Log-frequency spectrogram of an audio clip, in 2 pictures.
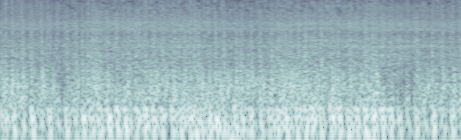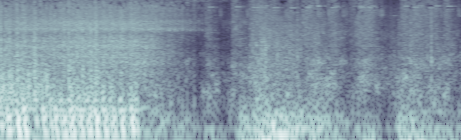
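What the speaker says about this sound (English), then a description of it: "the miniguns, I trigger them when I want to trigger them" Sustained loud minigun fire in the zombie survival game Night of the Dead, a dense continuous automatic roar for about seven seconds that cuts off into scattered quieter bursts.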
